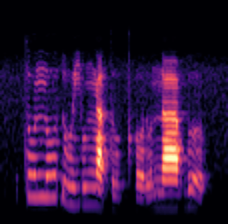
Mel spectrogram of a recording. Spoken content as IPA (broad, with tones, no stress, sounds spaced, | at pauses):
t uː˦ n uː˦ ɗ uː˦ j u˦ ŋ a˨ t uː˨ kʰ o˨ ɾ u˦ n aː˦ ɓ ʊ˦˨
